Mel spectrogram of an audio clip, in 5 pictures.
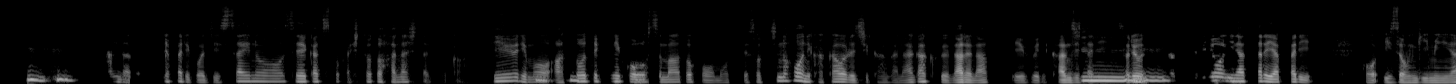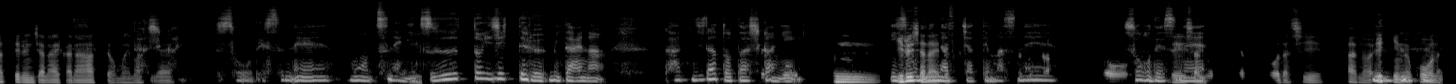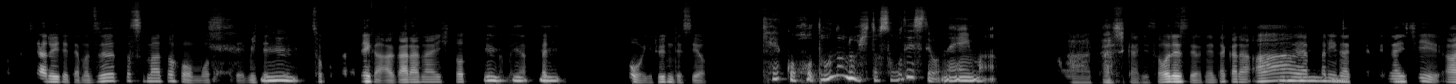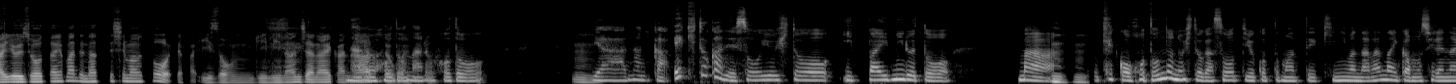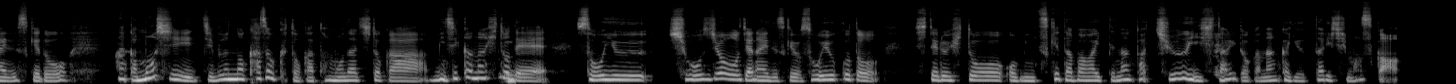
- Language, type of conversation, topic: Japanese, podcast, スマホ依存を感じたらどうしますか？
- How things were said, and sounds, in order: unintelligible speech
